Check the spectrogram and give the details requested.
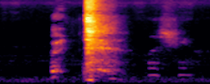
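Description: A short indrawn breath followed by one sharp, explosive sneeze, then brief quiet voice sounds: a typical single sneeze.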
